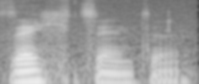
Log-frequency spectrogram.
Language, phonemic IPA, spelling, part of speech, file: German, /ˈzɛçtseːntə/, sechzehnte, adjective, De-sechzehnte.ogg
- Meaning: sixteenth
